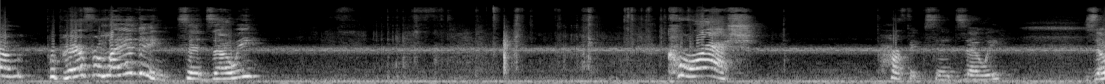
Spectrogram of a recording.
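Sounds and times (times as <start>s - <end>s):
low hum: 0.0s - 11.0s.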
